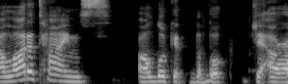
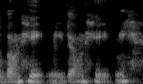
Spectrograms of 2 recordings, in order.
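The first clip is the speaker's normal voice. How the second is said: much softer, pleading under her breath; sheepish plea; 13 dB quieter than usual. Real, not acted. Guest bracing to confess a dislike, hushed plea. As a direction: beg forgiveness softly before the confession. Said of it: "I'm so afraid to say it".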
